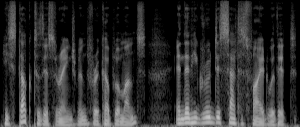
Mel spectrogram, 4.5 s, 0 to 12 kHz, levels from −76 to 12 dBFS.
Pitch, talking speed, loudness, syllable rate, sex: 95 Hz, 225 wpm, -20 LUFS, 6.0 syllables/s, male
